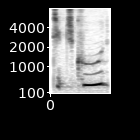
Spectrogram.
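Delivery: breathy puffs of air on toot, cool; blowing to cool. Pretend. Blowing on hot potato.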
